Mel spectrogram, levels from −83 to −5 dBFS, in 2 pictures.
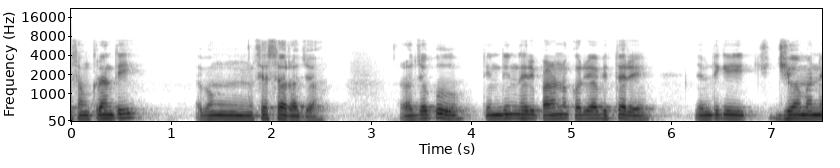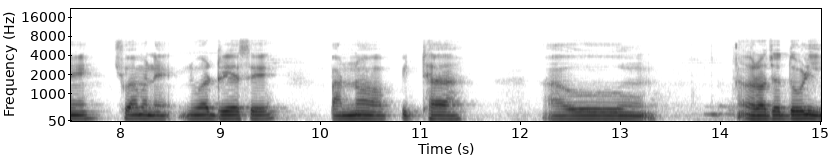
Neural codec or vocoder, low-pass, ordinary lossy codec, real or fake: none; 7.2 kHz; none; real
